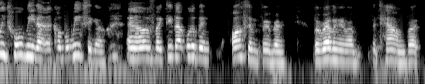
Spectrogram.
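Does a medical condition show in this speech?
Yes: cerebral palsy; affects speech.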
